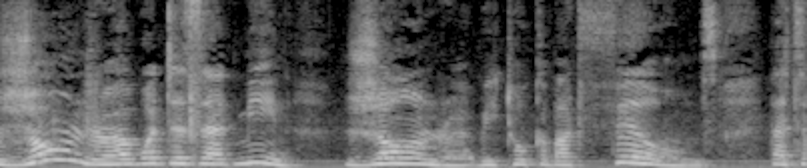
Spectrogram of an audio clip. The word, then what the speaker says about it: genre: there's on so we we pronounce it very much like the French pronounce it genre Michael also came up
